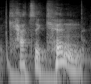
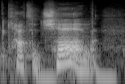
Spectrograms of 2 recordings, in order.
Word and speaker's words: Catachan: for death covers off the katakin not katachan which i thought is the way to pronounce it basically follows them moving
